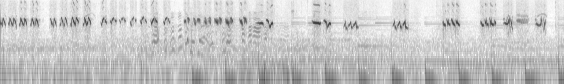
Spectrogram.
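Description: Birds chirping in quick clusters of high notes throughout. About three seconds in, music with a steady low beat of about two thumps a second comes in underneath.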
